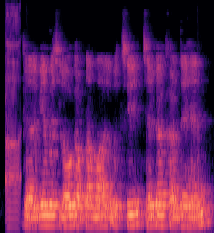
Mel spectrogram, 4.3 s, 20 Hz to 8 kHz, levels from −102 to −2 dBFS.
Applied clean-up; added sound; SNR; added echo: none; Burping, eructation; 16 dB; reverberation time 0.6 s.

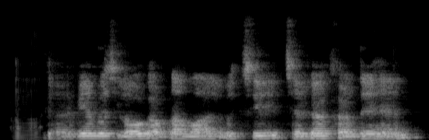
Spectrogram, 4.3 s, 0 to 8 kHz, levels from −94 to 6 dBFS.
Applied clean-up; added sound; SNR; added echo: neural mask model DeepFilterNet 3.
